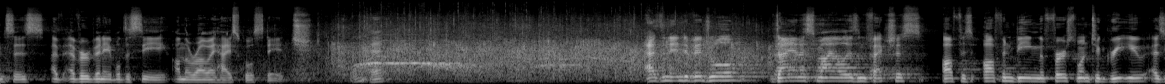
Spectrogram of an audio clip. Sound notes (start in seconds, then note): 2.4 audience cheers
